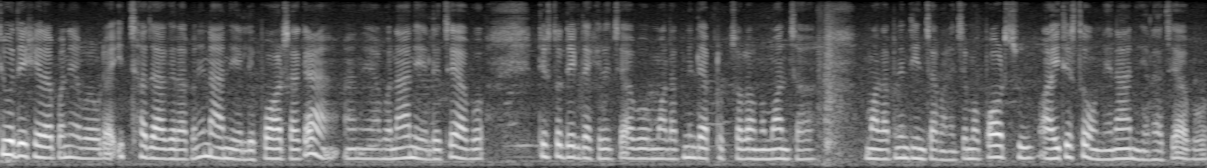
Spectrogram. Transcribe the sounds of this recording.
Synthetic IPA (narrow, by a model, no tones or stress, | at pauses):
t̪jod̪ekʰeɾapʌniʌbʌewʈa̰ʔit̪ːsʰad͡zaɡeɾapʌninaniʌɾlepʌrt͡sʰʌkaʌniʌbʌnaniɦʌɾlet͡sãĩʌbʌ | t̪est̪od̪ekʰd̪akʰeɾit͡sãĩʌβʌmʌlajpʌnilap̚ʈop̚t͡sʌlawnomʌnt͡sʰʌ | mʌlajpʌnid̪int͡sʰʌbʱʌnet͡sãĩmʌpʌɽt͡sʰuʌjt̪est̪oɦunenaniɦʌɾlajt͡saĩʌbʌ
